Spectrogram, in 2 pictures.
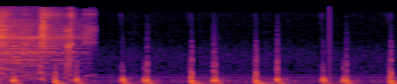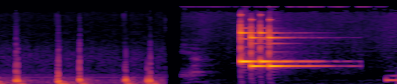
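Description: Heartbeat sound effect: pairs of low lub-dub thumps, about one and a half beats a second, over a faint steady hum, stopping a little over five seconds in. After a brief gap, a single bright chime rings and fades.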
